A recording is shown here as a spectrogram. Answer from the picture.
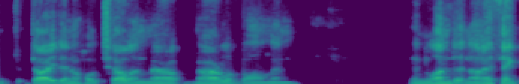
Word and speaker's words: Marylebone: How's it pronounced? Marylebone? Marylebone.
